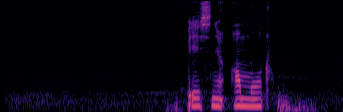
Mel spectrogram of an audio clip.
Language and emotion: Russian, neutral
